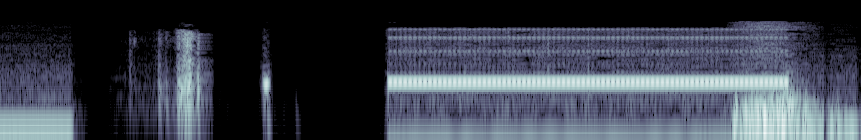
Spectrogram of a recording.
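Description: A steady telephone tone sounds after the other party hangs up. A few short handset clicks and knocks come first, then a single-pitch tone holds for about two seconds before a low rumbling thud at the end.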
